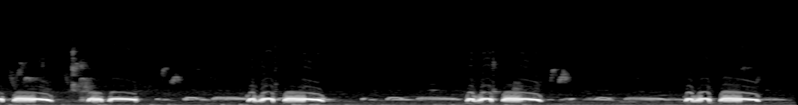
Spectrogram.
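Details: Spotted dove calling and urging, used for training decoy birds: loud, low, bubbling coos in grouped phrases roughly every three seconds, with softer murmuring coos between them.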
